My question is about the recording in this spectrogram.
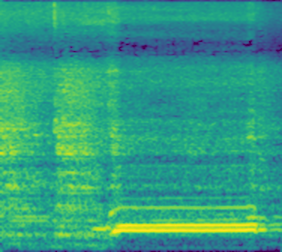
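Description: The Tommy G. Robertson steam locomotive's whistle sounds one long, steady blast of several notes at once, starting about a second in. Just before it there is a single exhaust chuff.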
